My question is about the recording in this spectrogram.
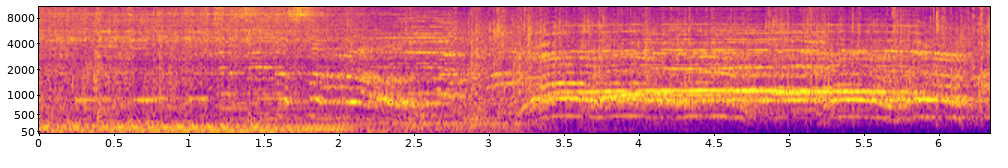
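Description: Russian folk dance music with a heavy beat, which stops about three seconds in. High-pitched children's voices then shout and whoop in long, swooping calls.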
